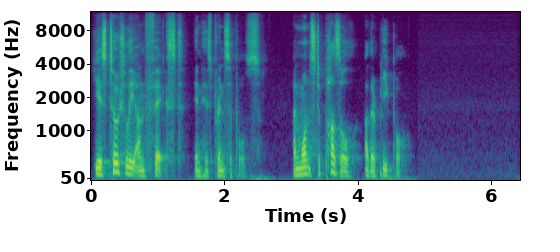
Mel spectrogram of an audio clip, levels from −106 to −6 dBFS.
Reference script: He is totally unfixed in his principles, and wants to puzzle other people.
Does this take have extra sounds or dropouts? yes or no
no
